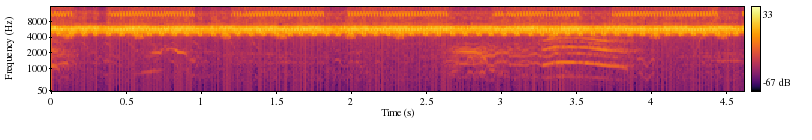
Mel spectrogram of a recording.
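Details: Crickets at sunset in Outback Queensland's Welford National Park on the Barcoo River, still summer afternoon: continuous high trilling with a pulsed upper tone, plus a couple of brief bird whistles and a louder arched birdcall toward the end.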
